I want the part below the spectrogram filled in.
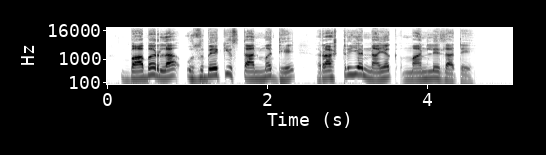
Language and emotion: Marathi, neutral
